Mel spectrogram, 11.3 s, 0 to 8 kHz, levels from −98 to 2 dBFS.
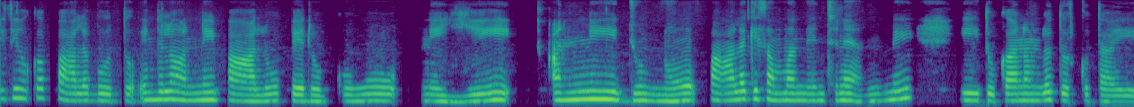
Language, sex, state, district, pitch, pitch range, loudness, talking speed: Telugu, female, Andhra Pradesh, Anantapur, 195 Hz, 185-215 Hz, -26 LUFS, 90 wpm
